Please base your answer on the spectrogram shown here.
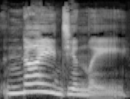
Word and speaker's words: найденный: So, for instance, найти, to find, она нашла, she found, becomes найденный, found, with the stress on the first syllable rather than the second syllable.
